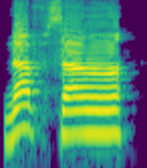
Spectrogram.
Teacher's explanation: تنوین کے بعد فا ہے, حروف اخفا ہے, تو یہاں غنہ کیا جائے گا, آواز ناک میں چھپائی جائے گی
